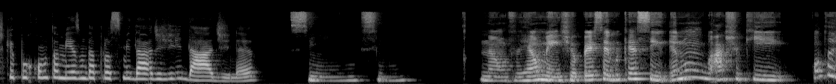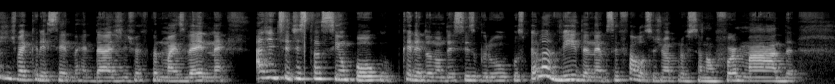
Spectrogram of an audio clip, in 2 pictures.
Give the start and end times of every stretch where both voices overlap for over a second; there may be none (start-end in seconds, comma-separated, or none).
none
